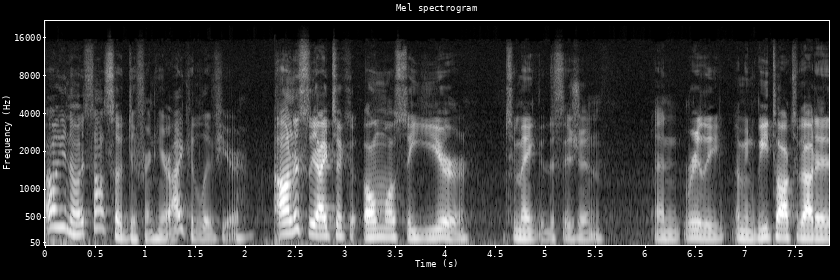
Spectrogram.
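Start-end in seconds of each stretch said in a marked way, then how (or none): 0.0-2.0 put-on heavy sarcasm, overdone cheer, swooping sing-song. Retelling a comment made in the first hour of a trip: sarcastic comment. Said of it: "I made a very sarcastic comment like".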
